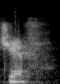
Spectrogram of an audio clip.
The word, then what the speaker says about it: Geoff: Yeah, it's actually pronounced Jeff.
